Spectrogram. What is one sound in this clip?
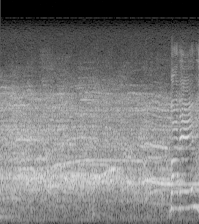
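A crowd cheers and shouts in a large room.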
